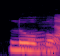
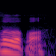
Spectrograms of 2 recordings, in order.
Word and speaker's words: Louisville: Did I say that right? Louisville. – Not quite. It's Louisville.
